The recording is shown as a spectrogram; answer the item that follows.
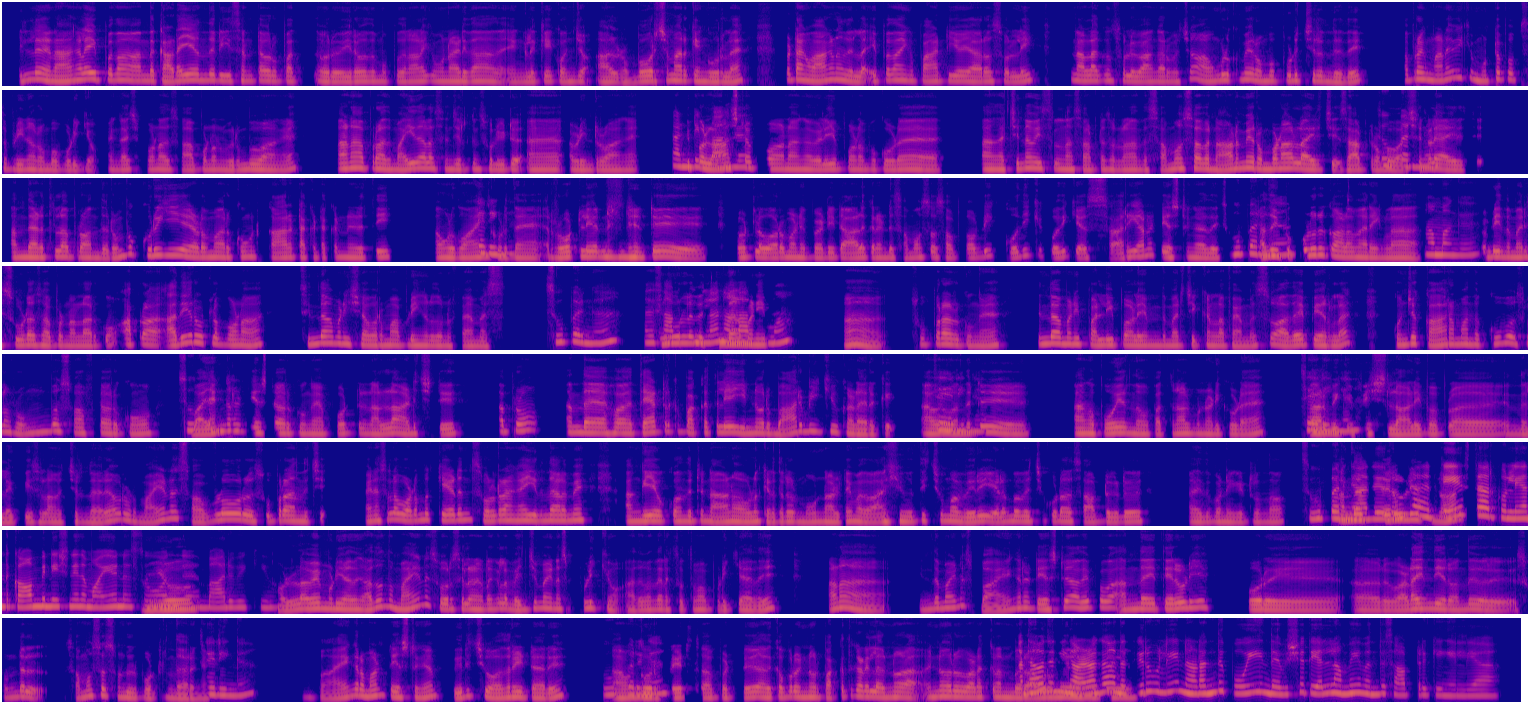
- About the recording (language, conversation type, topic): Tamil, podcast, அங்குள்ள தெரு உணவுகள் உங்களை முதன்முறையாக எப்படி கவர்ந்தன?
- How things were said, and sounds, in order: laughing while speaking: "நின்னுட்டு"; surprised: "அப்டியே கொதிக்க கொதிக்க சரியான டேஸ்ட்டுங்க அது"; tapping; anticipating: "அத சாப்ட்டீங்களா, நல்லாருக்குமா?"; other background noise; surprised: "சூப்பரா இருக்குங்க"; in English: "கூவோஸ்லாம்"; in English: "ஃபிஷ் லாலிபாப்"; laughing while speaking: "டைம் அத வாங்கி ஊத்தி, சும்மா வெறும் எலும்ப வச்சு கூட அதை"; in English: "காம்பினேஷனே"; surprised: "பயங்கர டேஸ்ட்டு"; "அதேபோல" said as "அதேபோக"; drawn out: "ஒரு"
